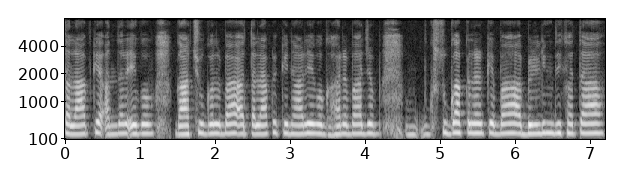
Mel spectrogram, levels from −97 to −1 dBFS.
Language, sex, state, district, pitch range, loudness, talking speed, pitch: Bhojpuri, female, Uttar Pradesh, Gorakhpur, 215-230 Hz, -17 LUFS, 175 wpm, 225 Hz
